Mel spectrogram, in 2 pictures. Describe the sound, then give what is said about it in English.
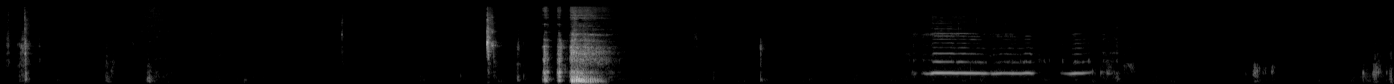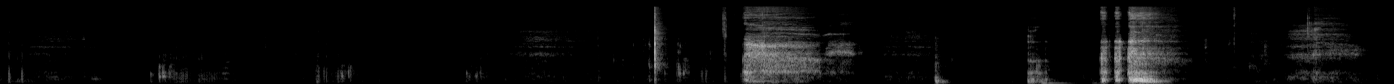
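Quiet sounds of someone sipping water from a glass, with soft slurps, swallows and breathy exhales spread across the stretch, a few louder bursts near the start and end. “Give me 1 second as I take a sip of this water.”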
